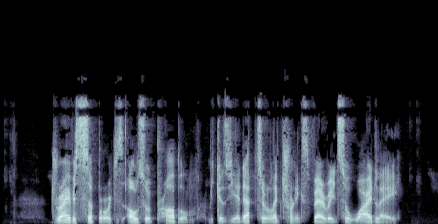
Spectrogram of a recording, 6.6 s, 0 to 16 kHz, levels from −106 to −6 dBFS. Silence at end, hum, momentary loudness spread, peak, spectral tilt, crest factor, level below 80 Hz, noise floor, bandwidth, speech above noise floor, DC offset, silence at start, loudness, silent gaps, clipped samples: 0.6 s; none; 10 LU; -2 dBFS; -2 dB/octave; 22 dB; -64 dBFS; -73 dBFS; 9.6 kHz; 51 dB; under 0.1%; 0.8 s; -21 LUFS; none; under 0.1%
